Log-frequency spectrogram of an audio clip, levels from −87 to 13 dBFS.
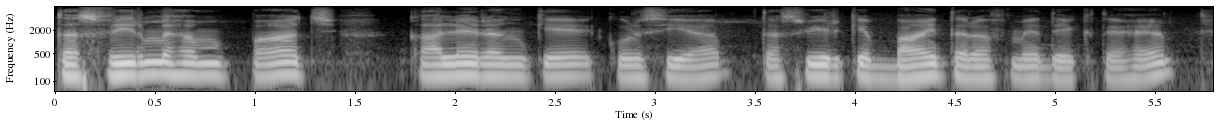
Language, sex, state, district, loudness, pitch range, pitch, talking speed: Hindi, male, Karnataka, Bangalore, -16 LUFS, 120-140 Hz, 135 Hz, 155 wpm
